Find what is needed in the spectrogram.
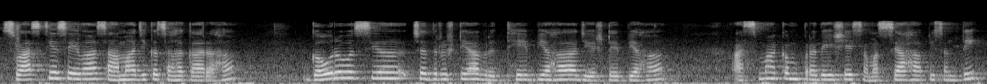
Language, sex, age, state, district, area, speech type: Sanskrit, female, 30-45, Tamil Nadu, Chennai, urban, spontaneous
